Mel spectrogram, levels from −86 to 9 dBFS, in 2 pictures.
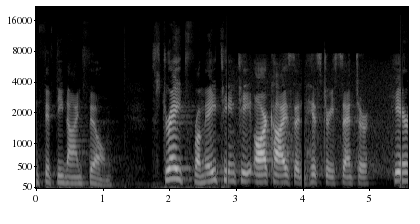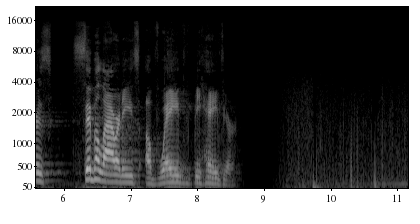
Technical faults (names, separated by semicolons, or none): input switched to a poorer device; gap at a join of encoded pieces; overlap-add ripple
